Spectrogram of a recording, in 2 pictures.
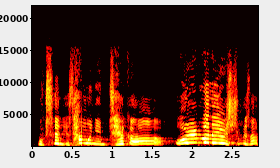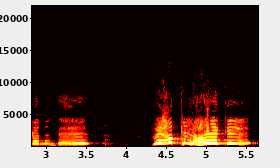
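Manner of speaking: high, loud, slowed tearful plea; imitating a weeping cry of despair; retold sob-laden lament. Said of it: "막 우는 거예요".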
